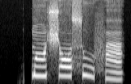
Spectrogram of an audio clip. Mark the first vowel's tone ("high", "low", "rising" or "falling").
high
